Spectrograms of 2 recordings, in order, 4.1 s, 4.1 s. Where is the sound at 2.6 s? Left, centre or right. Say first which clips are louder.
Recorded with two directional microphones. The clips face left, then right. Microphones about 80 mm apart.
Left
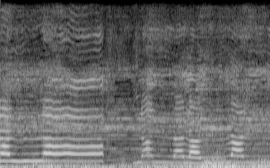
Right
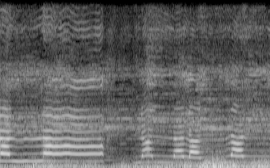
Right 1 dB; right.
